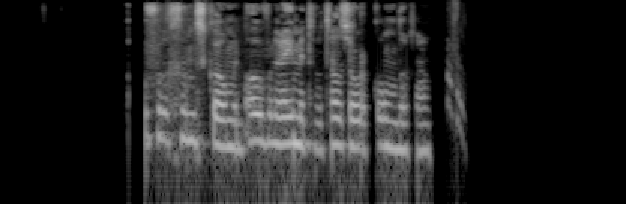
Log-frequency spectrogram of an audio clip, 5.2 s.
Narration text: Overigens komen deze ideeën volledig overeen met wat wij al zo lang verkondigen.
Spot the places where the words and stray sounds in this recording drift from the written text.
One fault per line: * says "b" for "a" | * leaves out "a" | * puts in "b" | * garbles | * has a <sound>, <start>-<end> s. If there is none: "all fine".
* has a dropout, 1.1-1.2 s
* leaves out "deze ideeën volledig"
* leaves out "wij"
* leaves out "lang"
* has a chirp, 3.7-3.9 s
